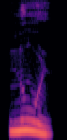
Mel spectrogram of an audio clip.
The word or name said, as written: ನೋಳ್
